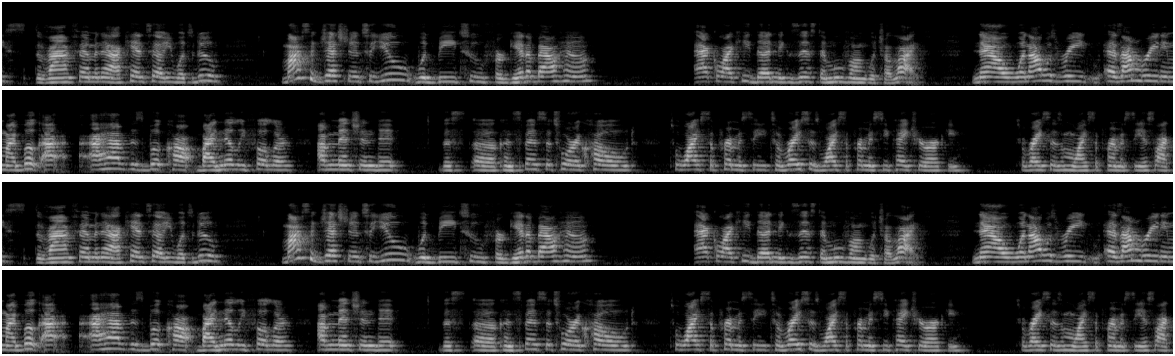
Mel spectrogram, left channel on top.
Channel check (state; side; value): identical; both; correlation 1.00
